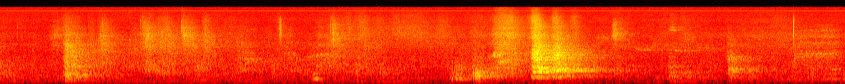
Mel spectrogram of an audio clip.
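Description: A man reads out quietly into a microphone.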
